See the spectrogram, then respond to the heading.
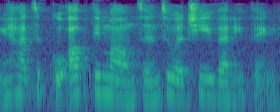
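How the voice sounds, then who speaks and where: This woman's voice is somewhat breathy, moving at a moderate pace with ordinary pitch variation. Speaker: spiritual channel reader. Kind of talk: intuitive message reading. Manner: halting; casual.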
